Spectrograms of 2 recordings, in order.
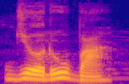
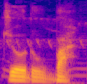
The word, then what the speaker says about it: yorubá: Por ejemplo, decir yoruba en lugar de yorubá.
